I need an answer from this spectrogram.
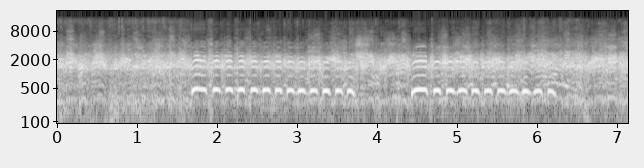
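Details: Mallards kept as a flock: two runs of about nine evenly spaced nasal quacks, each run lasting around two seconds, rise above a constant dense chatter of many other ducks.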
